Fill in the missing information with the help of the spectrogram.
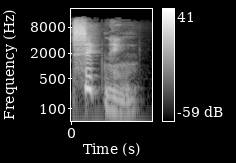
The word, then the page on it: sickening: British English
